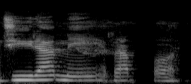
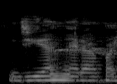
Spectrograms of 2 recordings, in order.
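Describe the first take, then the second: First: जीरा said slowly and louder with रा stressed; जीरा with the weight on रा. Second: Said in the usual way. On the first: Shown as a demonstration. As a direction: hit रा in जीरा.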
